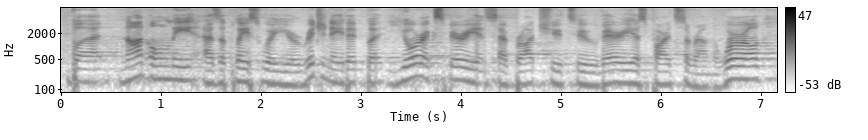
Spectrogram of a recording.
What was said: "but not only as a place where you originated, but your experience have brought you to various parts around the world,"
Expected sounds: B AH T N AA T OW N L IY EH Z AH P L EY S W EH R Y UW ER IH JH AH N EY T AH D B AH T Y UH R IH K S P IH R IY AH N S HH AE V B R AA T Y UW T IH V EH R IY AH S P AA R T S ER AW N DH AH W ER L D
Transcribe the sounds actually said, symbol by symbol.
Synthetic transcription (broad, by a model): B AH T N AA T OW N L IY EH Z AH P L EY S W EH R Y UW ER IH JH AH N EY T AH D B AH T Y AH R IH K S P IH R IY AH N S HH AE V B R AA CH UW T IH V EH R IY AH S P AA R T S ER AW N DH AH W ER L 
